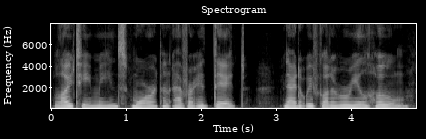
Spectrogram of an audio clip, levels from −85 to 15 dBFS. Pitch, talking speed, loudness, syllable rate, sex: 205 Hz, 170 wpm, -14 LUFS, 4.0 syllables/s, female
